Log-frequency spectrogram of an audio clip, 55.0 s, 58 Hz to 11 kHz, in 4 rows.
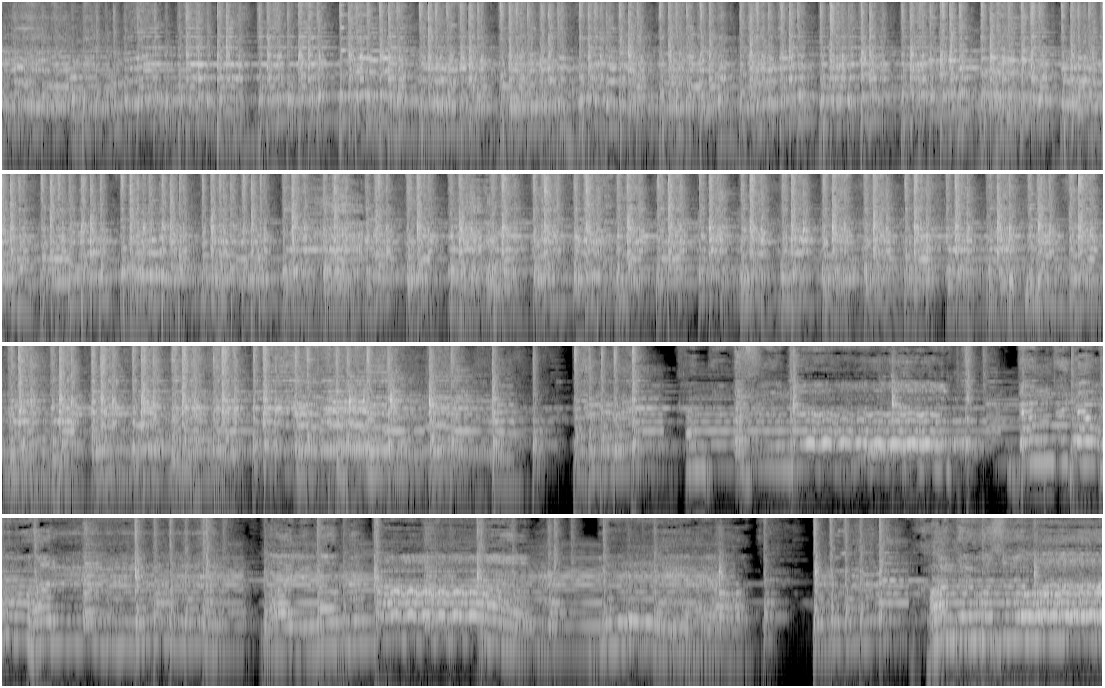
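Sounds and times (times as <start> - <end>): bowed string instrument: 0.0 - 55.0
harmonium: 0.0 - 55.0
plucked string instrument: 0.0 - 55.0
clay pot drum struck by hand: 2.2 - 34.3.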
